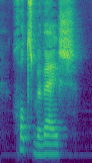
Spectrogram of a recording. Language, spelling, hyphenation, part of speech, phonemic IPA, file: Dutch, godsbewijs, gods‧be‧wijs, noun, /ˈɣɔts.bəˌʋɛi̯s/, Nl-godsbewijs.ogg
- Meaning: proof of God; demonstration purporting to prove the existence of God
